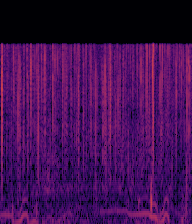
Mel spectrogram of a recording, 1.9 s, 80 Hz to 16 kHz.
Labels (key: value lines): label: biophony, cascading saw
recorder: SoundTrap 600 or HydroMoth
